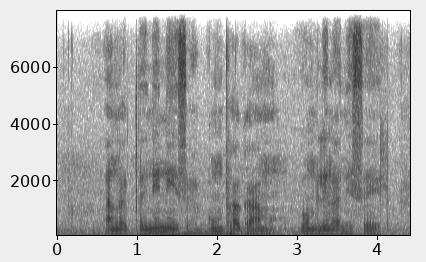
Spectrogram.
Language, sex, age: Xhosa, male, 33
